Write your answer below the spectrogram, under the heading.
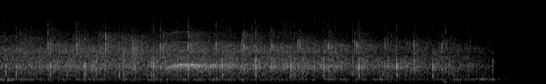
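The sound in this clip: An audience applauds to welcome a speaker with dense, steady clapping that holds for about five seconds and then quickly dies away.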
